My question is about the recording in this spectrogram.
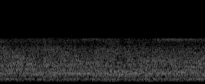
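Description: Steady, even background hiss with no ball strikes or footsteps.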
